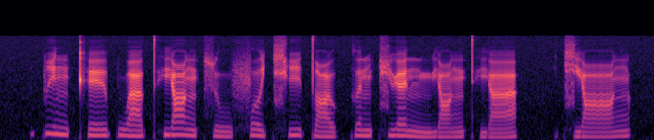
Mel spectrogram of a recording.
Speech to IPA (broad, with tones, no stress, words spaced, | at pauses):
pi˥˩nkʰe˧˥ɪ̯pwä˧˥ t̪ʰjɑ˥˩ŋt͡su˨˩ fɤ˥˩t͡ɕʰi˥t̪ɑ˧˥ʊ̯kə˥n t͡ɕɥɛ˥˩nmjɑ˧˥ŋt̪ʰjä˧˥ | t͡ɕjɑ˧˥ŋ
